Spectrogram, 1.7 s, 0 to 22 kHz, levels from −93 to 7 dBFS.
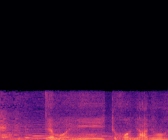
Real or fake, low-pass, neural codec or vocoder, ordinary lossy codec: fake; none; codec, 16 kHz, 0.9 kbps, LongCat-Audio-Codec; none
